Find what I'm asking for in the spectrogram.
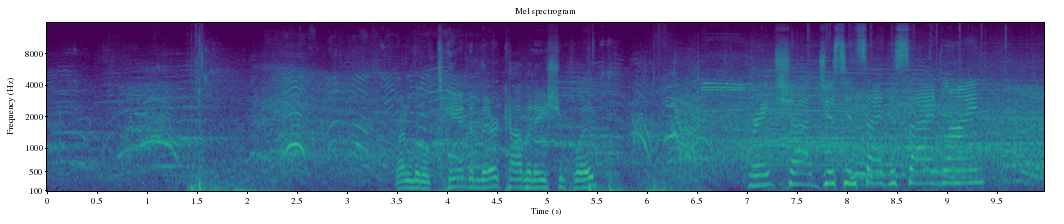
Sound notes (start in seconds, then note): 2.1 players yelling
